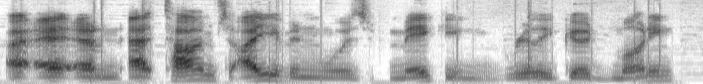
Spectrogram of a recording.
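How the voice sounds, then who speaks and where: A man chatting casually as a livestream guest, speaking in a halting, reflective way. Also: mid-range voice, dry recording, faint music behind. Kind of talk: casual chat.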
